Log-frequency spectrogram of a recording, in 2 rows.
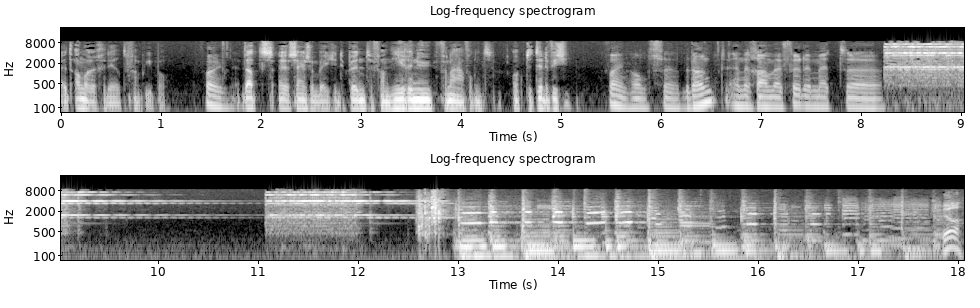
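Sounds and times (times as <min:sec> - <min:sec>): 
speech: 0:00.0 - 0:08.8
telephone ringing in bright electronic bursts: 0:08.2 - 0:13.2
lively music: 0:13.0 - 0:18.0.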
